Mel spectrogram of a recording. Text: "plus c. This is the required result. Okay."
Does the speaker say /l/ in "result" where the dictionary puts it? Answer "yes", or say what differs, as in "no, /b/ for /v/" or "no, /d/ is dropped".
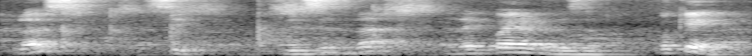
no, /l/ is dropped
